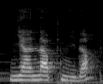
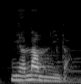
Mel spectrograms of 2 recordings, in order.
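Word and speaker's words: 미안합니다: prononciation est totalement différente on ne prononce pas en coréen mianapnida on prononce mianamnida parce que le PE devient un me ouais je sais ça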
